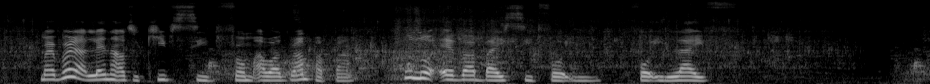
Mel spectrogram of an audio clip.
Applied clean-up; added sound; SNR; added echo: none; Toilet flush; 17 dB; none.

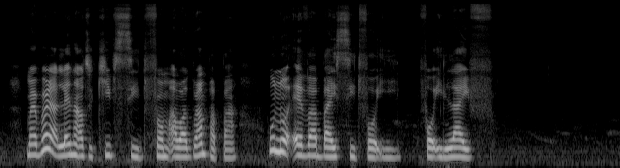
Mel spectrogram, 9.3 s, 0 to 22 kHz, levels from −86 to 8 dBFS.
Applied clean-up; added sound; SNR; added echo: none; none; none; none.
